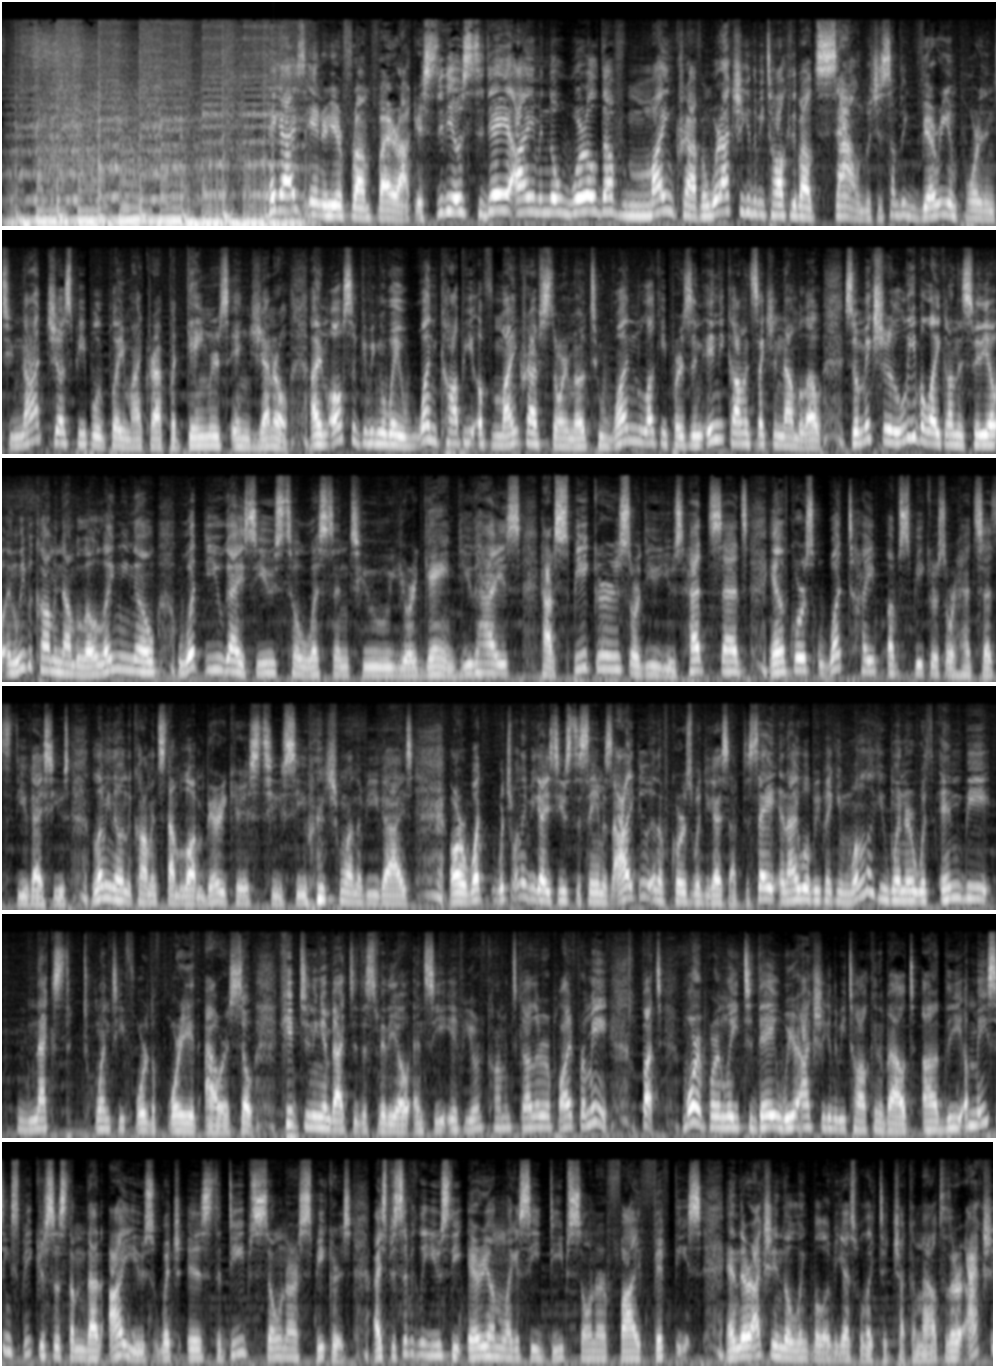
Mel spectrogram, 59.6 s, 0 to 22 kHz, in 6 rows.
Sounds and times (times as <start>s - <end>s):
Speech: 2.6s - 59.6s.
